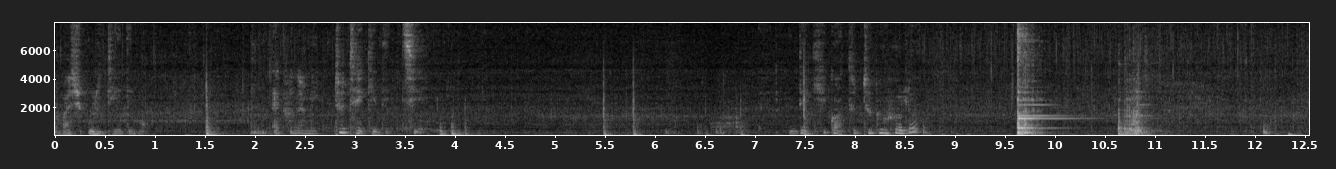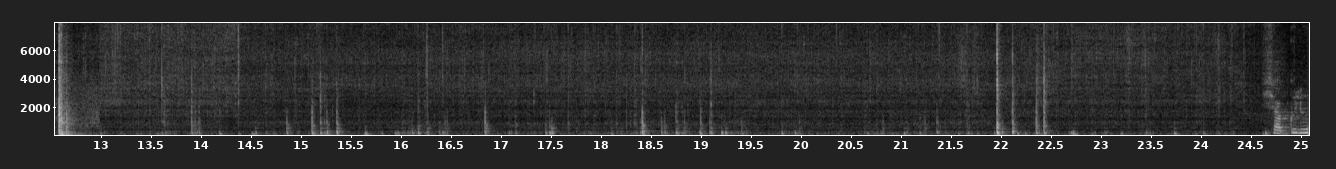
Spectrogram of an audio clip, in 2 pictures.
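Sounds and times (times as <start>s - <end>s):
crackle of pops and spatters: 0.0s - 24.8s
chicken wings sizzling in pan: 0.0s - 25.0s
knocks against pan: 9.6s - 11.0s.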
